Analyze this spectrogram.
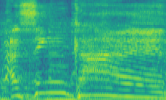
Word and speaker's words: Asingan: Is it Asingan or Asingan? Asingan.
